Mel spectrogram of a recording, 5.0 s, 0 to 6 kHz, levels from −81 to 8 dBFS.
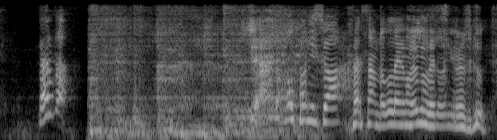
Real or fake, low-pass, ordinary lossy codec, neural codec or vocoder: fake; 5.4 kHz; none; codec, 24 kHz, 1 kbps, SNAC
